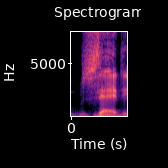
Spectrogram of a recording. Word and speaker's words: Zed: So Zed is how it's said.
